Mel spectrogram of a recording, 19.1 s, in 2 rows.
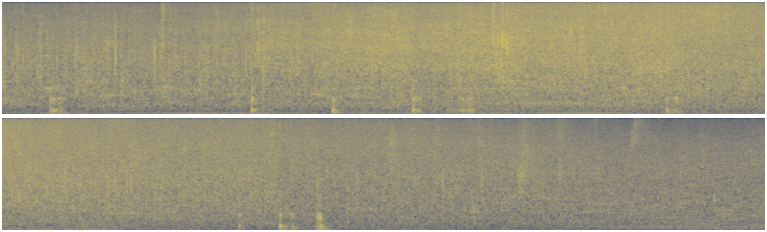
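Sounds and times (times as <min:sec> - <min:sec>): steady rain: 0:00.0 - 0:19.0
soft low thumps: 0:00.6 - 0:01.0, 0:02.9 - 0:06.2, 0:08.2 - 0:08.8, 0:12.4 - 0:13.8.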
